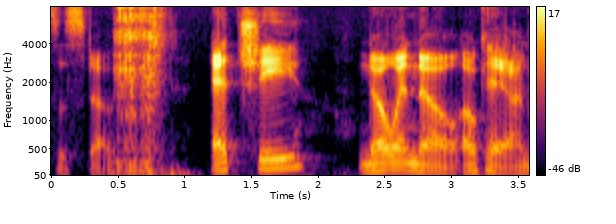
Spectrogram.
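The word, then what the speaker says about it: ecchi: Is it pronounced Eki?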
